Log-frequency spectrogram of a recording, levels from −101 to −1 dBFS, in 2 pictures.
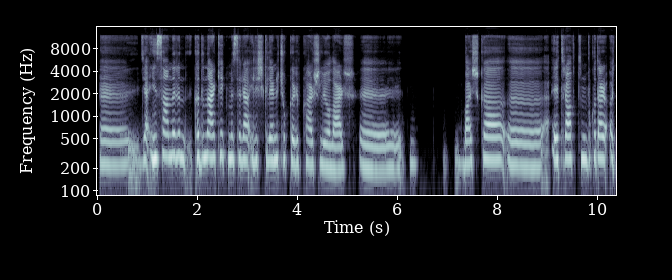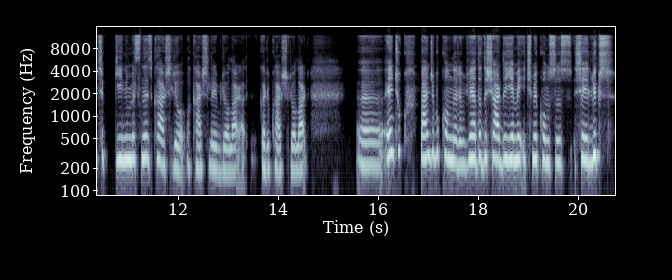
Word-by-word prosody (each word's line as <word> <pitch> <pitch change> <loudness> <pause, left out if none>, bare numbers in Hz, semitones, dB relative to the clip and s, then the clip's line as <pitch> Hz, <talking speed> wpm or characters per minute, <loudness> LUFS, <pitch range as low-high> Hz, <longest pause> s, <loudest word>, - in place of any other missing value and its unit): Eee, 225 0 -5
ya, 260 -1 0
insanların 285 0 +3
kadın 280 0 +1
erkek 280 0 +1
mesela 270 -1 +2
ilişkilerini 255 +1 -1
çok 265 0 -7
garip 235 -2 -2
karşılıyorlar. 210 -4 -2
Eee, 195 -2 -3
m 230 - -10
m 225 - -14 0.8
başka, 235 +2 -2 0.4
eee, 215 -2 -3
e 255 - +3
etrafın 265 0 0
bu 255 - -11
kadar 275 0 +2
açık 270 0 -7
giyinilmesine 260 +1 +3
s 255 - -7
karşılıyor 220 -5 -2
a 220 - -13
karşılayabiliyorlar, 195 -3 -3
a - - -9 0.3
garip 205 -2 -3
karşılıyorlar. 195 0 -2 1.0
Eee, 220 +1 -1
en 300 +3 +6
çok 340 +2 -6 0.3
bence 280 +2 +3
bu 305 - -4
konuların 245 -6 +1
ya 265 +2 +4
da 285 - 0
dışarda 265 -2 +4
yeme 260 0 +5
içme 265 0 0
konusu 240 -2 0
s 225 - -2
şey, 255 0 +3
lüks 295 0 +5
250 Hz, 125 wpm, -24 LUFS, 220-270 Hz, 1.0 s, en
